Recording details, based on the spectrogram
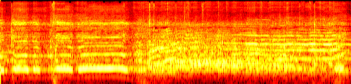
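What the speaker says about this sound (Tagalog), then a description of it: "Muli parinig ng palakpakan na may kasama sigawan" Crowd at a proclamation rally in Cabanatuan cheers, shouts and whoops loudly, voices rising into a sustained roar with applause beneath, close and dense throughout.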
